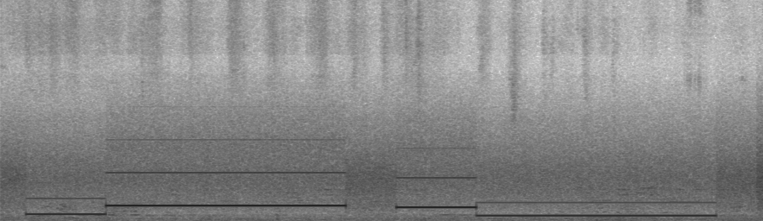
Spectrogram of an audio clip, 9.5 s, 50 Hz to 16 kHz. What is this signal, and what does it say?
Two-tone page, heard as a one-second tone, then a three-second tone, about 570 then 1180 Hz, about 1060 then 470 Hz, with radio hiss, a squelch burst at the end and the noise of a subway station.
